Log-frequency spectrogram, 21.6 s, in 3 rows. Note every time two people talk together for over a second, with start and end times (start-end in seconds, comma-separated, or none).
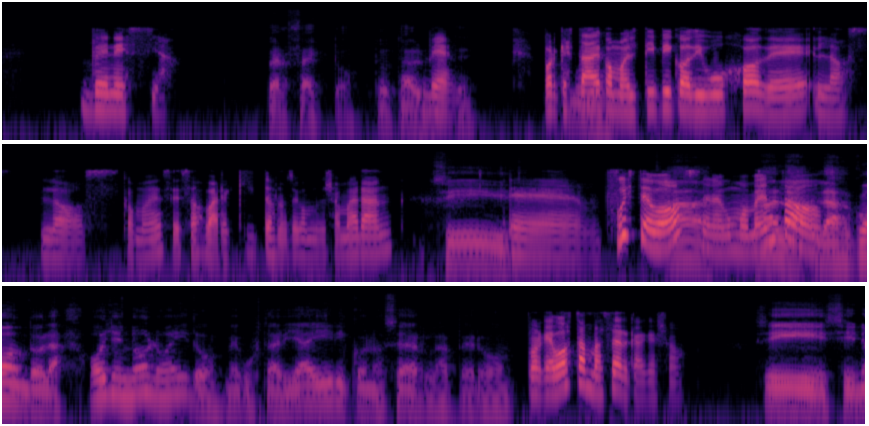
12.7-14.1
